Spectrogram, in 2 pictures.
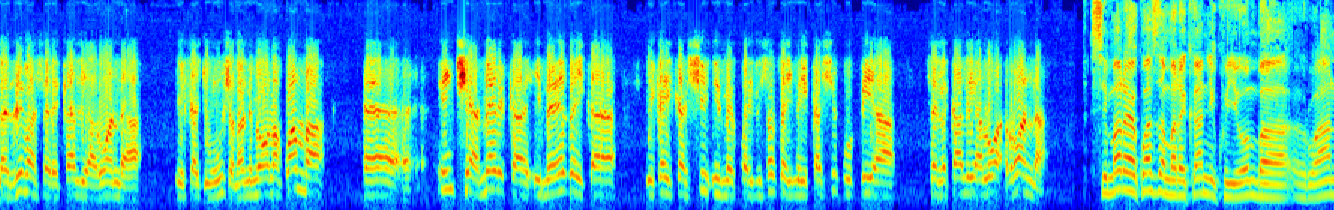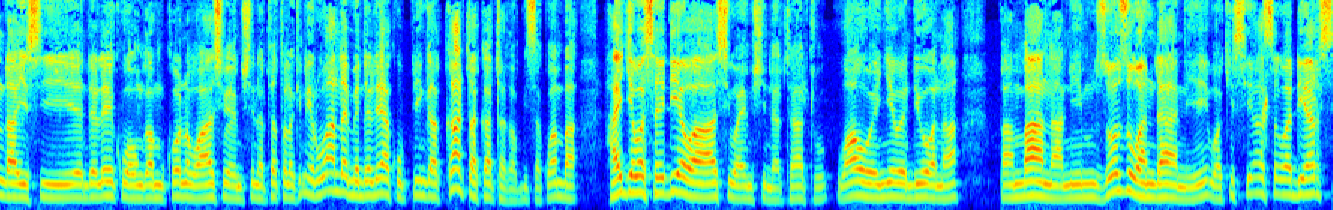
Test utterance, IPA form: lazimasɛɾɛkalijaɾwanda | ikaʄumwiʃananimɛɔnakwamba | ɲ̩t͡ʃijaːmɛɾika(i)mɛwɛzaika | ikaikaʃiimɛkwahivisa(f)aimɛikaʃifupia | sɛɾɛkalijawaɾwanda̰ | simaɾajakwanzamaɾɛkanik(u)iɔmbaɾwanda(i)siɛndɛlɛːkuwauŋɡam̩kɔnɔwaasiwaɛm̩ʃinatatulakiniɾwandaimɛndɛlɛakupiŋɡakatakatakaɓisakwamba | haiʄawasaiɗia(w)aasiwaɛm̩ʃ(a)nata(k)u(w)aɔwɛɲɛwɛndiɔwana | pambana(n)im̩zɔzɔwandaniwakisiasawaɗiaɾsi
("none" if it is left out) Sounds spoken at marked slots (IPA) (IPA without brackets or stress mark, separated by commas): i, s, u, i, w, i, t, w, n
